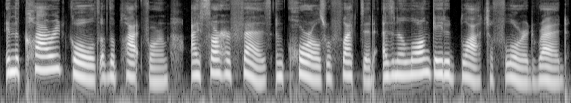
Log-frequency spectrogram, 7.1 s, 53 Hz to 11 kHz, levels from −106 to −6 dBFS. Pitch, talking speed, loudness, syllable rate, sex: 210 Hz, 175 wpm, -19 LUFS, 4.6 syllables/s, female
